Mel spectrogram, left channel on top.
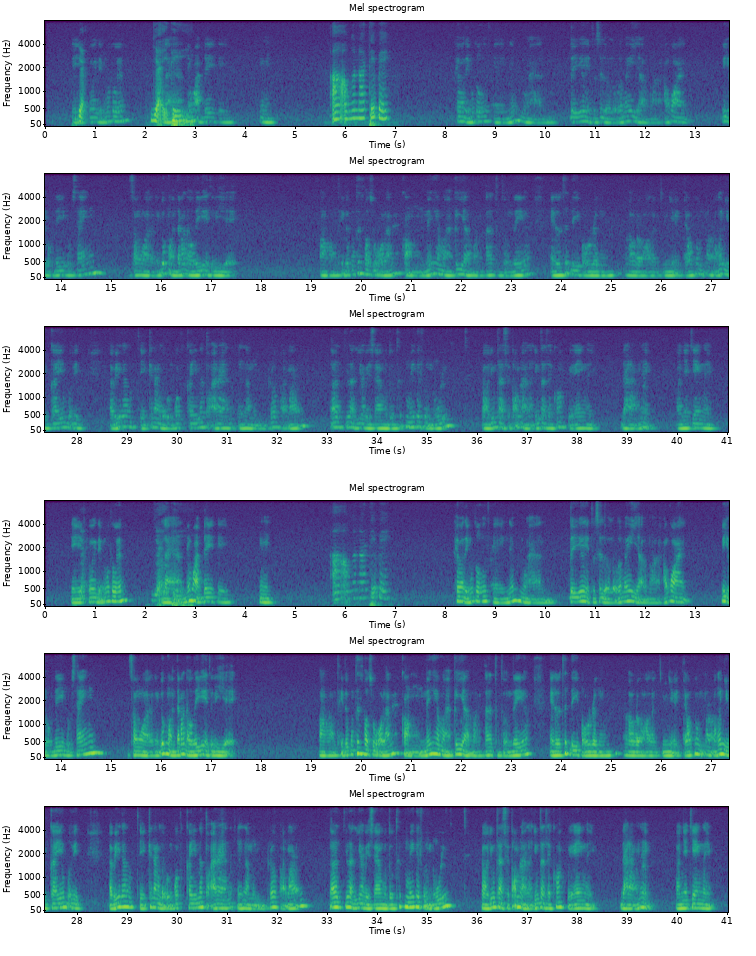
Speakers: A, on the right (about 75°); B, on the left (about 75°).
A: thì
B: vậy
A: theo quan điểm của tôi đó.
B: vậy
A: là
B: thì
A: nếu mà anh đi thì ừ,
B: ờ, ông có nói tiếp đi
A: theo quan điểm của tôi thì nếu mà đi ấy, thì tôi sẽ lựa lựa mấy giờ mà không có ai ví dụ đi buổi sáng xong rồi lúc mà người ta bắt đầu đi thì tôi đi về ờ, thì tôi cũng thích thôi su bộ lắm còn nếu như mà cái giờ mà người ta thường thường đi á thì tôi thích đi bộ rừng vào rừng hoặc là nhiều chỗ có- mà có nhiều cây á bởi vì bà biết đó thì cái năng lượng của cây nó tỏa ra nó sẽ là mình rất là thoải mái đó chính là lý do vì sao mà tôi thích mấy cái rừng núi rồi chúng ta sẽ tóm lại là chúng ta sẽ có Hội An này Đà Nẵng này ở Nha Trang này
